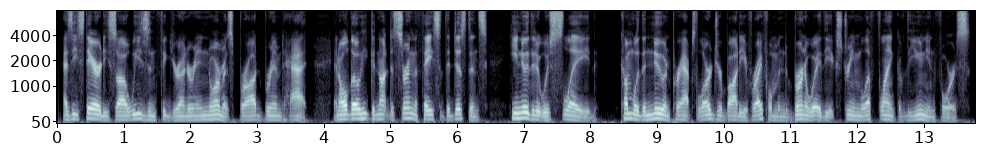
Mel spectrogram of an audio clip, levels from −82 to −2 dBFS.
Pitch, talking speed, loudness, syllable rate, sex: 100 Hz, 225 wpm, -19 LUFS, 6.0 syllables/s, male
